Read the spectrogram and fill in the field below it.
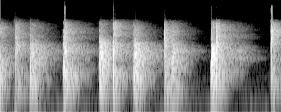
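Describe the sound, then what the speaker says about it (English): A group clapping hands together in a gathering, sharp uneven bursts of claps in quick clusters, close and fairly loud, with no talk over them. "Let's clap it up for everybody, man."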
